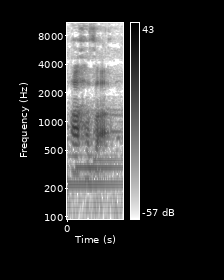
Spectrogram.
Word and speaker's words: Ahava: languages as it is an ancient Hebrew it's pronounced Ahava it both basically refers to the kind of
